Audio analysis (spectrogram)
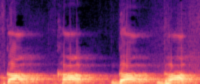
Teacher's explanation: क, ख, ग, घ आ रहा है ना, सब में अंग, सब में कंठ के सहायता से बोल रहे हैं। बिना कंठ के सहायता से बोल के देखो नहीं बोल पाओगे, इसीलिए इसको कंठव्य बोला जाता है।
